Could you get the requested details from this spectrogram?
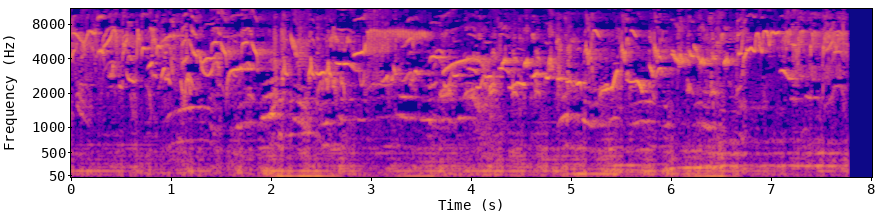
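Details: Oriental magpie-robin pouring out a rich, high-pitched song of rapid chirps, whistles and scratchy notes without pause, over a steady low hum, ending abruptly.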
